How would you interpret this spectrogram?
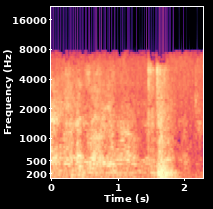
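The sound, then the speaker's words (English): A door swings shut with a single heavy thud about three-quarters of the way through, over a steady bed of murmuring voices and background noise. “Then close the door.”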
